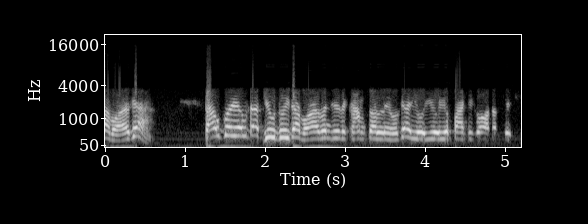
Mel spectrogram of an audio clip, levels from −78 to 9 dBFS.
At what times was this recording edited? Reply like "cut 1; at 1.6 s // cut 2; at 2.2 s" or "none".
cut 1; at 1.9 s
